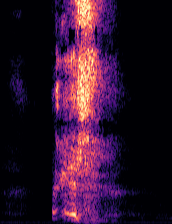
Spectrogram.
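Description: A single sharp, explosive sneeze with a quick breath-in beforehand, against quiet room noise.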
